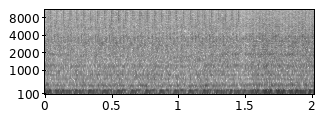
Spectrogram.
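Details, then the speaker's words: Ford Focus petrol engine idling lumpy and uneven: single-cylinder misfire on number 3, pinpointed by pulling each HT lead and hearing no change on the bad one; cause is a faulty HT lead needing replacement. "So, by simply just taking off each HD lead, you can tell the difference because of each, you know, you'd hear it misfiring on each different one."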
